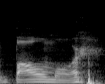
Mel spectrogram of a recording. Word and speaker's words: Baltimore: Baltimore oh my God that's how Baltimore people pronounce it to balore balore yeah bore it's bore I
